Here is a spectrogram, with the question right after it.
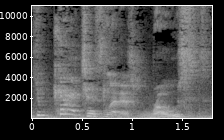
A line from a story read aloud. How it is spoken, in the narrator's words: Nick squealed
